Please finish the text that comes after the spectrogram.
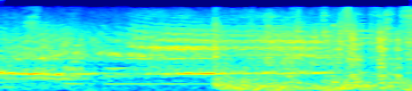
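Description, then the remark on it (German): A yellow Mercedes's tires screech in a steady, high squeal for about a second, then give way to a louder, rough roar of skidding and engine noise as it hits a woman stepping off the curb to cross the street. No one speaks. “Erfasst sie ein gelber Mercedes.”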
